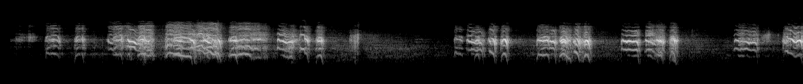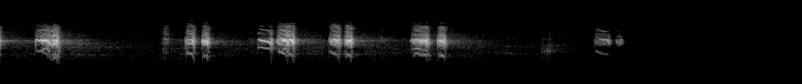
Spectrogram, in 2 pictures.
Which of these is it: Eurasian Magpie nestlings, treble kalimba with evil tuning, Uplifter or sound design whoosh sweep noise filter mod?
Eurasian Magpie nestlings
